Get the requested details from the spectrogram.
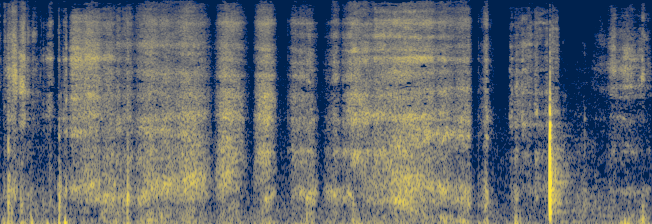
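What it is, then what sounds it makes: Wooden toy box scratched with nails. Long nails scratch and rub a small hollow wooden toy camera box, shaped like a camera with textured wood grain and a wooden lens and dials, close to the mic. Dry, bright rasping strokes swell and fade in bursts, and a single sharp tap-like click stands out near the end.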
